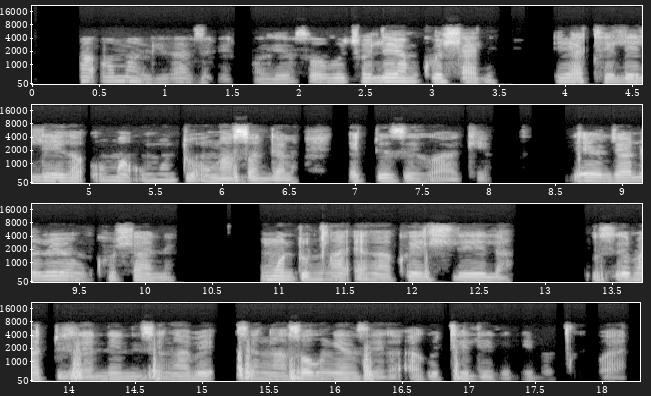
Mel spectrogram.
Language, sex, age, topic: North Ndebele, male, 18-24, health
